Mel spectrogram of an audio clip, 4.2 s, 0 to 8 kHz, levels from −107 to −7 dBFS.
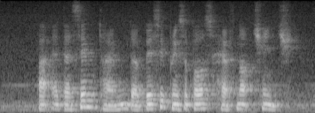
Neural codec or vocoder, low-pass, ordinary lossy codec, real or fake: none; none; none; real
